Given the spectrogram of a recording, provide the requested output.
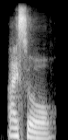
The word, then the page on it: eyesore: Indian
